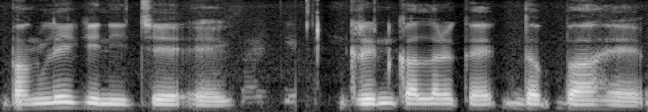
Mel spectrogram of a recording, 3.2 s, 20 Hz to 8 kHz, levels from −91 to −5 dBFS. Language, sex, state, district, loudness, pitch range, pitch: Hindi, male, Arunachal Pradesh, Lower Dibang Valley, -18 LUFS, 115-130 Hz, 120 Hz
